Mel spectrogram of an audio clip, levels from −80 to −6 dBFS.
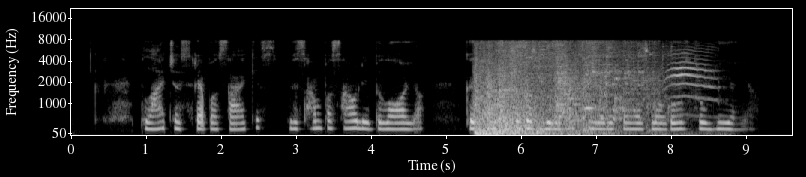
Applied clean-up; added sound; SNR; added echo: none; Cat; 0 dB; none.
